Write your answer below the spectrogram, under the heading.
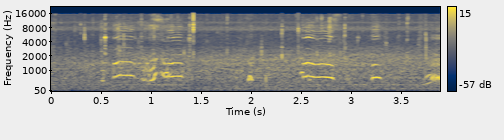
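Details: Three-week-old puppies giving a few short squeaky whines with upward and downward bends, in scattered bursts over faint background noise.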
